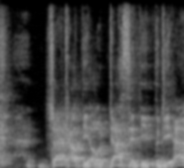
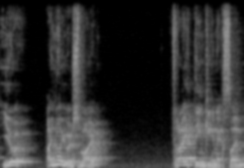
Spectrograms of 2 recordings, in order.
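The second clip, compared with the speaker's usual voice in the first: ordinary talk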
